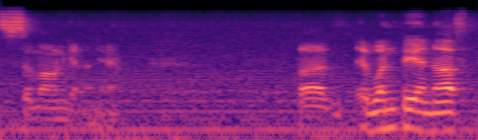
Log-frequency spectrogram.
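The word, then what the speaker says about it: Simon Gagné: It's not Simon Gagne, it's Simone Gagne.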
